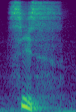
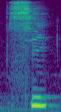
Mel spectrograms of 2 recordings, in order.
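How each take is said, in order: First: The word ends with an S sound. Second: The word ends with no final consonant sound. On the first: "The X at the end is pronounced S" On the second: "the X at the end becomes silent"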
